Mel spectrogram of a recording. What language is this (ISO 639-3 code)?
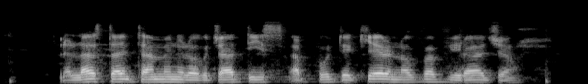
epo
